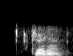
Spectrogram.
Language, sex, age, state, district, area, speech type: Kashmiri, male, 18-30, Jammu and Kashmir, Ganderbal, rural, conversation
